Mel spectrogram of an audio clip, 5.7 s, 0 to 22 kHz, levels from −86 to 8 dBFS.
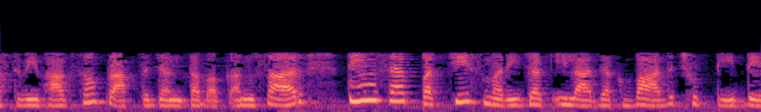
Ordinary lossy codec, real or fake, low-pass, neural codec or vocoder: none; real; 3.6 kHz; none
